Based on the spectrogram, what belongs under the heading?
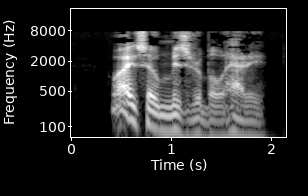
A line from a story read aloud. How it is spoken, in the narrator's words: he said quietly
